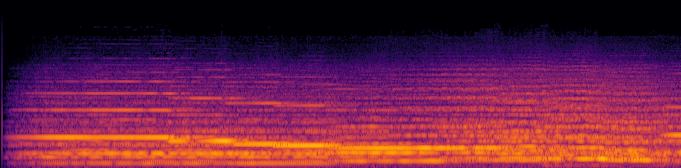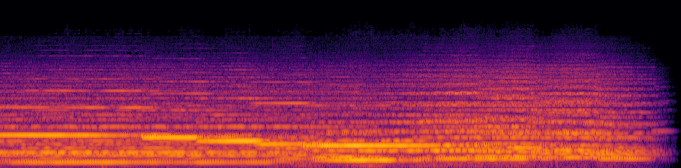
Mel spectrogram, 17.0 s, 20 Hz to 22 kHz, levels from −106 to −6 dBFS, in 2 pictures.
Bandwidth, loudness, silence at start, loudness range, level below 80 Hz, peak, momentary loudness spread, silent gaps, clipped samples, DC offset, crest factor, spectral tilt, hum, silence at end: 6.8 kHz; -29 LUFS; 0.15 s; 4 LU; -70 dBFS; -14 dBFS; 7 LU; none; under 0.1%; under 0.1%; 16 dB; -8.5 dB/octave; none; 0.25 s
